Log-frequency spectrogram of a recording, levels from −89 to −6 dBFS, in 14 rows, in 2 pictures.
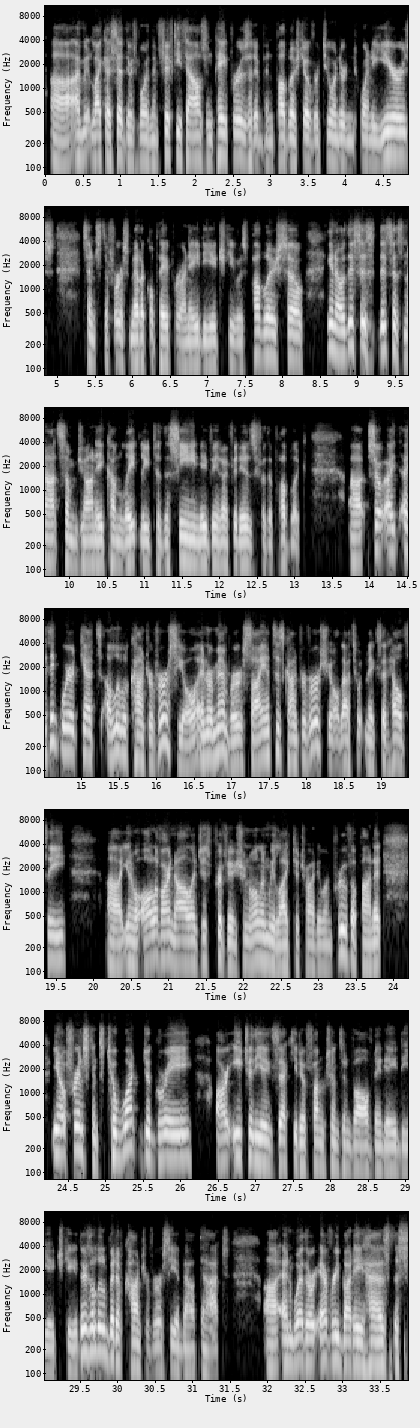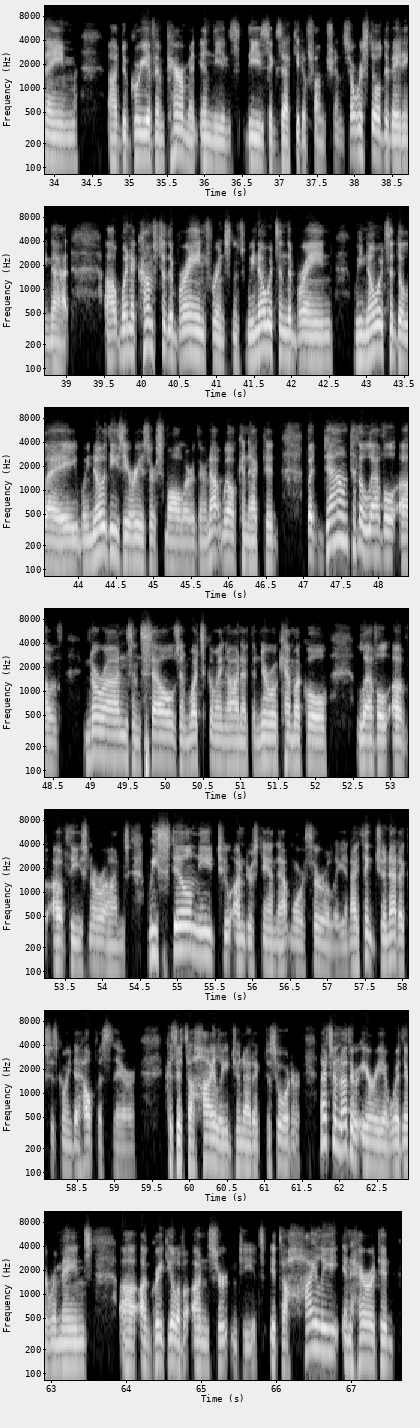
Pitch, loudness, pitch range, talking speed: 125 Hz, -19 LUFS, 115-145 Hz, 205 wpm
